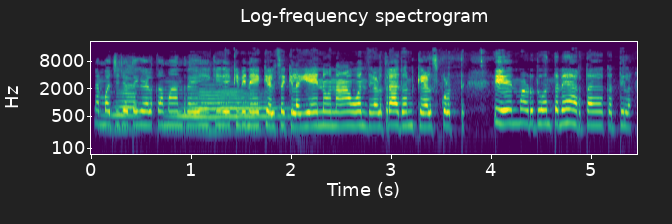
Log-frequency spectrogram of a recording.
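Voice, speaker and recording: Woman voicing a young village girl, North Karnataka accent, pleading, squeaky high, fast. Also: flat delivery, soft background music, lightly acted. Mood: worried. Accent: North Karnataka Kannada. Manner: fretful, pleading. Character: young village girl missing her mother.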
